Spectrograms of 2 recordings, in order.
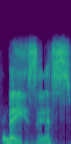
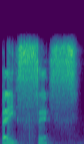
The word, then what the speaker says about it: basis: it or he and this sound here is a s so we don't say basis we say basis good have a great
